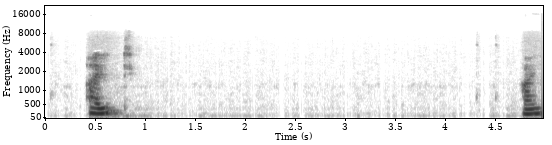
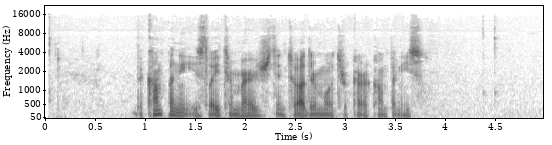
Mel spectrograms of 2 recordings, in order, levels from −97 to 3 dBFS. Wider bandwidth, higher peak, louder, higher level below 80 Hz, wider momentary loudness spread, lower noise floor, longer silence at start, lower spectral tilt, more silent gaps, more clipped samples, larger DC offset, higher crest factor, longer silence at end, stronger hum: second, 7 kHz vs 16.5 kHz; first, -8 dBFS vs -12 dBFS; first, -24 LUFS vs -36 LUFS; about the same, -70 dBFS vs -68 dBFS; first, 21 LU vs 8 LU; first, -75 dBFS vs -69 dBFS; first, 0.4 s vs 0.1 s; first, -8.5 dB/octave vs -4.5 dB/octave; neither; neither; neither; about the same, 22 dB vs 26 dB; second, 0 s vs 1.2 s; neither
